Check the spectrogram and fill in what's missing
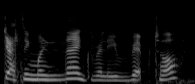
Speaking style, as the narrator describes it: growls at the pain

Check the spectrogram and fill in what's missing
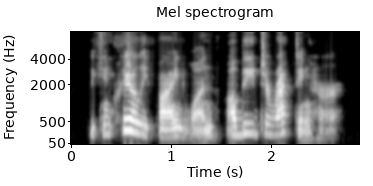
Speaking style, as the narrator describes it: McKay said sharply

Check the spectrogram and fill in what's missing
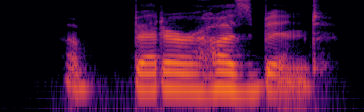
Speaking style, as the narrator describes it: Johnny muttered

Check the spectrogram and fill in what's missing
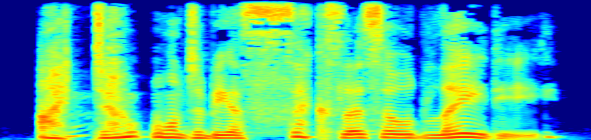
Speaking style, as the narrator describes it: Draco moaned

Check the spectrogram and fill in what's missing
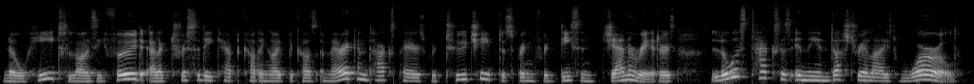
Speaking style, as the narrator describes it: he added loudly

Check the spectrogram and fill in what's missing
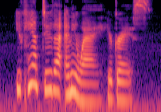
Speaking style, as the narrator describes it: Captain Nile had sighed

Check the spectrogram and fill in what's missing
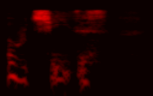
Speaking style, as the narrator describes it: John gasped hoarsely

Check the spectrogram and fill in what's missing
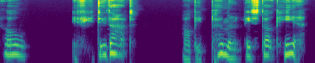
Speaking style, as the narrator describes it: Hildy says in a slightly panicked voice

